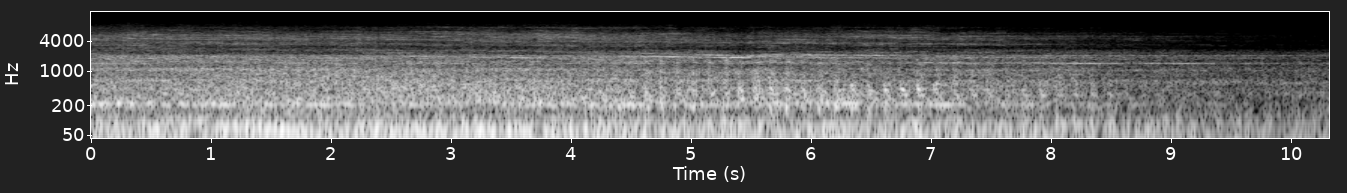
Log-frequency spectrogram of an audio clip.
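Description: Intermodal freight train's trailer-carrying cars rolling past, steel wheels on rail with faint wheel squeal. The noise dies away steadily after about seven seconds as the end of the train recedes.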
